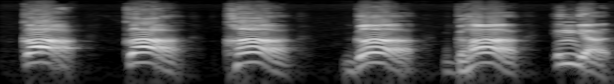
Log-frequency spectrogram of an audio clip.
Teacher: ये गले से आ रहे हैं इसलिए इनका नाम कंठ पड़ा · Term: कंठी स्पर्श व्यंजन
